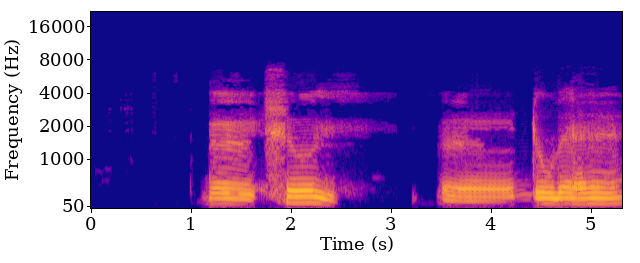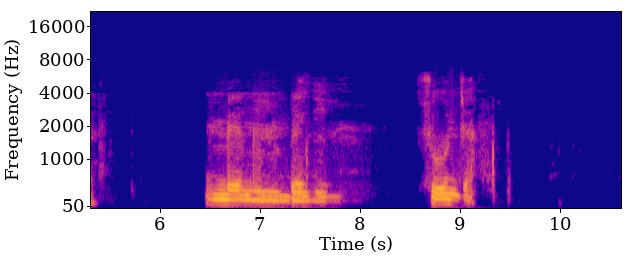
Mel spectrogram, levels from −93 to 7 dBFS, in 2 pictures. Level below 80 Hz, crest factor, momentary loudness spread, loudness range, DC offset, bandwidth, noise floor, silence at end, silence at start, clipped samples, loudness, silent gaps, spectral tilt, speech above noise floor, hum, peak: -52 dBFS; 16 dB; 14 LU; 4 LU; under 0.1%; 7 kHz; -75 dBFS; 1.5 s; 1.15 s; under 0.1%; -16 LUFS; 3.05-3.20 s, 6.07-6.36 s; -9 dB/octave; 61 dB; none; -2 dBFS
